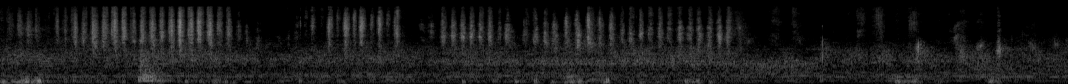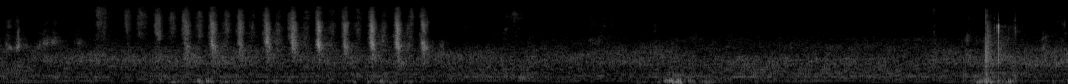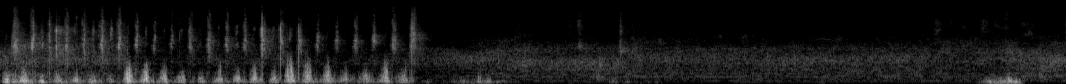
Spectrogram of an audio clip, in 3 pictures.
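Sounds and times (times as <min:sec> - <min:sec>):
fingertips rubbing ear and hair: 0:00.0 - 0:15.1, 0:21.4 - 0:25.6.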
